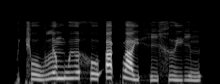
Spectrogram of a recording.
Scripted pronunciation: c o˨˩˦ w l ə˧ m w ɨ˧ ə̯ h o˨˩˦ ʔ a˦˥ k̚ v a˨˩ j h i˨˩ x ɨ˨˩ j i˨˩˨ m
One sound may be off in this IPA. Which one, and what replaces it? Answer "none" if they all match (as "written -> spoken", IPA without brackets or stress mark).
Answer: none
